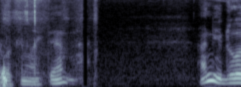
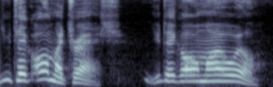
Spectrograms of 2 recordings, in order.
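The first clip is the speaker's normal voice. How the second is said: louder, higher retold protest; indignant retort; 8 semitones higher, 6 dB louder than usual. Resident complains to worker, raised indignant voice. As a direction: push back hard at the worker.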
